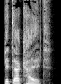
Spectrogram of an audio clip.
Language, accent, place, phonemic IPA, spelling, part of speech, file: German, Germany, Berlin, /ˌbɪtɐˈkalt/, bitterkalt, adjective, De-bitterkalt.ogg
- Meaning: bitterly cold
